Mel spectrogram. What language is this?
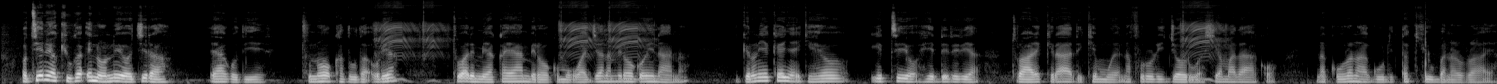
Kikuyu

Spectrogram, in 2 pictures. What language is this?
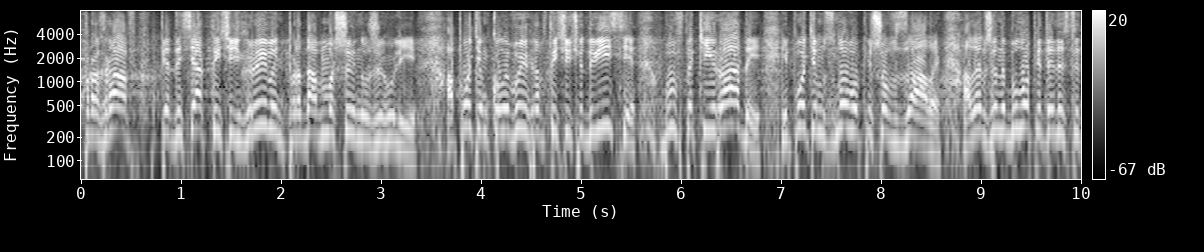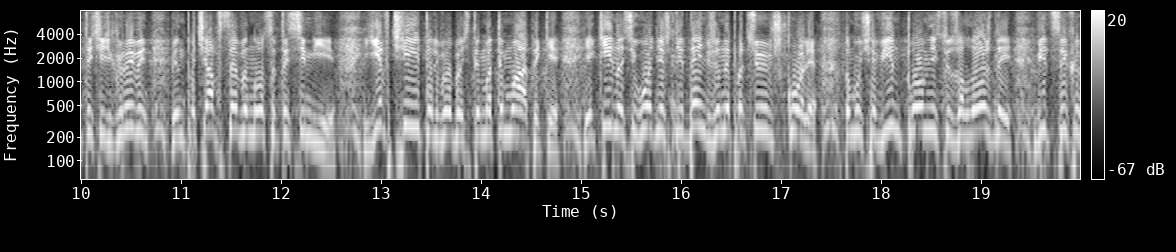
Ukrainian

